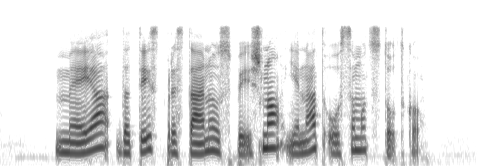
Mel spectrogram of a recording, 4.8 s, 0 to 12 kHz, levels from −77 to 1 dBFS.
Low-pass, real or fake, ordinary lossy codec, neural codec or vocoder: 7.2 kHz; real; none; none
